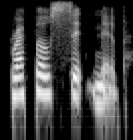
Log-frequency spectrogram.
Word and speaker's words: Brepocitinib: Could you again pronounce the name of the drug for us? Brepocitinib.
